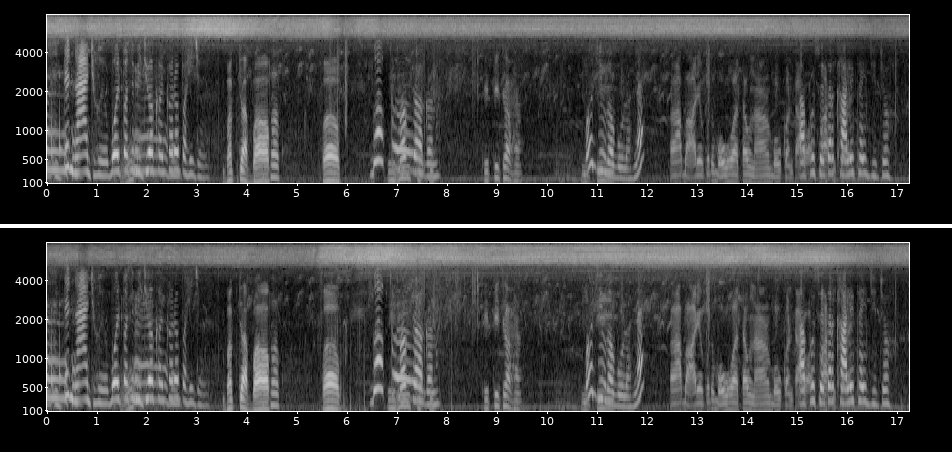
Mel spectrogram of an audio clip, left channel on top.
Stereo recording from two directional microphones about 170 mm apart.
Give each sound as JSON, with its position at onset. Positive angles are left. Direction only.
{"t": 0.3, "sound": "a sound", "side_deg": 0}
{"t": 1.3, "sound": "speech", "side_deg": -5}
{"t": 2.8, "sound": "cricket", "side_deg": 20}
{"t": 3.6, "sound": "cricket", "side_deg": -30}
{"t": 5.5, "sound": "cricket", "side_deg": -5}
{"t": 15.1, "sound": "speech", "side_deg": -50}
